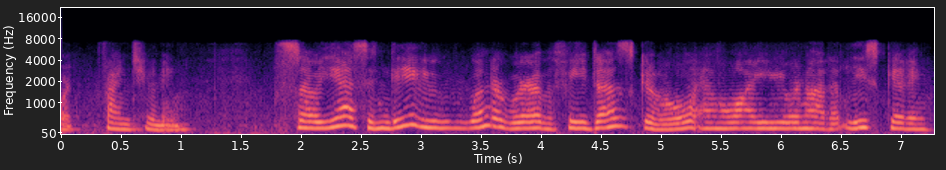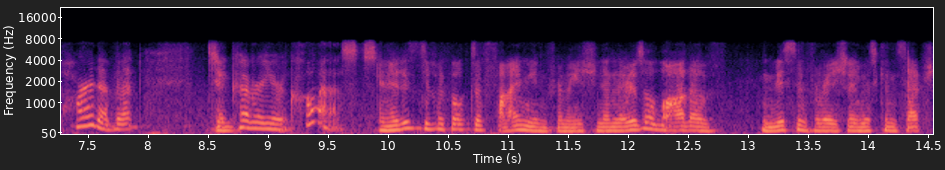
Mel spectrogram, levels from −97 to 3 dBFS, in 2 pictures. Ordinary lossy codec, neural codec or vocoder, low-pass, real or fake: Opus, 16 kbps; codec, 16 kHz, 2 kbps, FreqCodec, smaller model; 7.2 kHz; fake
